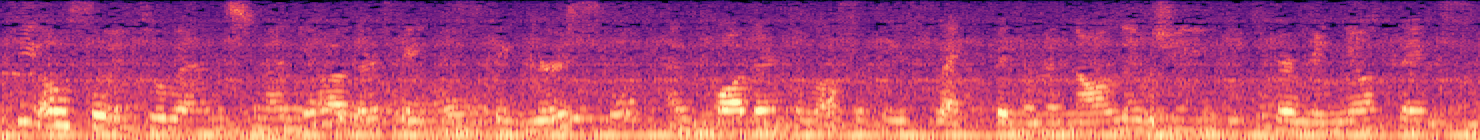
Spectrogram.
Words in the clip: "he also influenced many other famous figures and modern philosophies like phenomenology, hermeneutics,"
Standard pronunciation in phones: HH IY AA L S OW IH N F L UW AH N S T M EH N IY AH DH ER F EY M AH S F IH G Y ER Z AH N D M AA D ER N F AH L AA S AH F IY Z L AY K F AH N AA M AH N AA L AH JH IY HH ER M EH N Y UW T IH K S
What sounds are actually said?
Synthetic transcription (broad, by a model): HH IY AA L S OW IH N F L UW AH N S M EH N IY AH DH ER F EY M AH S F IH G Y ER S AH N D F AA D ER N F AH L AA S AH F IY S L AY K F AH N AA M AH N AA L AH JH IY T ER M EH N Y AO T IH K S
